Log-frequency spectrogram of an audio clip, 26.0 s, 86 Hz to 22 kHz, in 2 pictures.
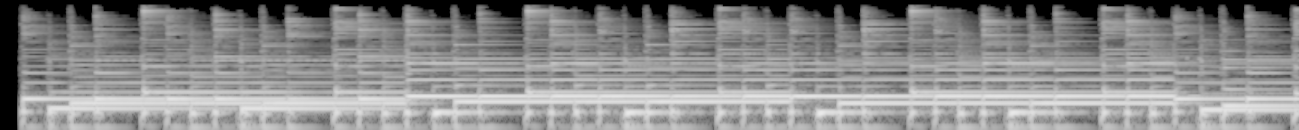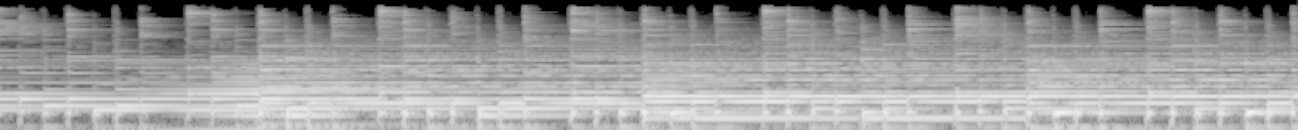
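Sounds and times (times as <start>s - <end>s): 
guitar music for a commercial: 0.2s - 25.9s.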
